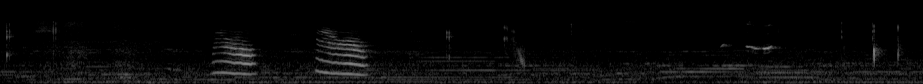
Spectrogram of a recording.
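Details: Pet Indian ringneck parrot copying a cat's meow: two clear, nasal "miaoon" calls about a second apart, then faint clicks and a short whistle-like note later on.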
